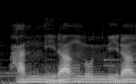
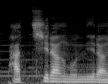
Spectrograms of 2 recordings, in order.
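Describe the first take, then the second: First: The first word's final consonant does not become ch. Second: The first word's final consonant becomes a ch sound. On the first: The speaker calls it right. "이렇게 발음합니다. 얘는 구개음화가 일어나지 않았다는 거죠" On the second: The speaker calls it wrong. "이렇게 발음하지 않고요"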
